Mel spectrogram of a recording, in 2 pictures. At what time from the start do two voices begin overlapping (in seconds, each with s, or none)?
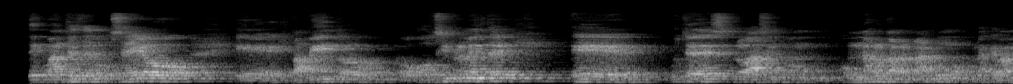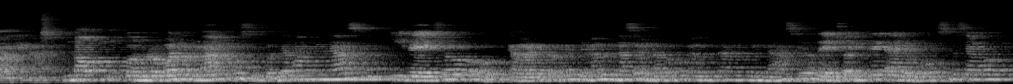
none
